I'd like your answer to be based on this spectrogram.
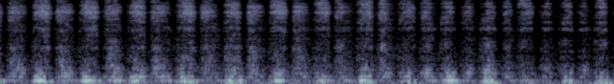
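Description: A technical pen nib rapidly scratches dense hatching lines across a flat sheet of drawing paper. It makes a steady series of short, rasping strokes, roughly three per second, with a low scratchy body and a bright, airy hiss on top.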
